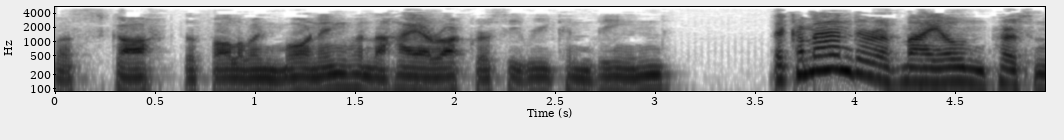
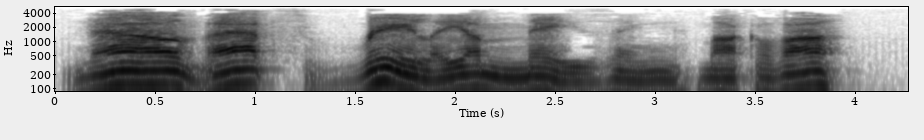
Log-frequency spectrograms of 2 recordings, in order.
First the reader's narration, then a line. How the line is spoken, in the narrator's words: Patriarch Emban drawled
